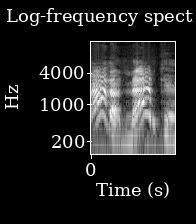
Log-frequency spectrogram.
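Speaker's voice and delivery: exasperated, very loud, high, annoyed disbelief. Retelling a drive-thru with no napkins: imitating grandmother annoyed. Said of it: "my grandmama was so annoyed".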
